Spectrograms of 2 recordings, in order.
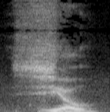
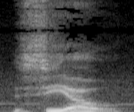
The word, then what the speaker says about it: Xiao: supposed to be pronounced, which is something like Xiao. It's almost sort of very S sounding, and you really pronounce the I, if I remember correctly. So it's Xiao.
